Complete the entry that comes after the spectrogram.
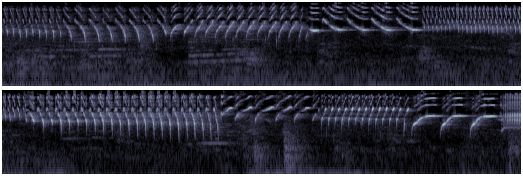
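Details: Canary in full, lively song: fast varied phrases of high whistled trills, rapid descending sweeps and buzzy rattles, switching style every one to two seconds, with low background hum.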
